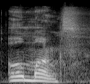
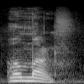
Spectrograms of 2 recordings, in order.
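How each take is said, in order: Both takes have the same delivery.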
